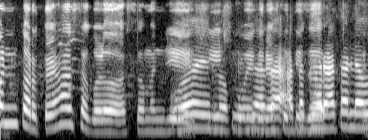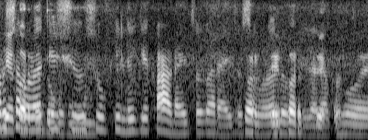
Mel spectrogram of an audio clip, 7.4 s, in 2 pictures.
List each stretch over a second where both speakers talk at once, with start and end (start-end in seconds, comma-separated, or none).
1.7-4.6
